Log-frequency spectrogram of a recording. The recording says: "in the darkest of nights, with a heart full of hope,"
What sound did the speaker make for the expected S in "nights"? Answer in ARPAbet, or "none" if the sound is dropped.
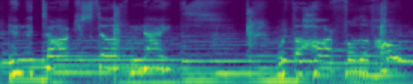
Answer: S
